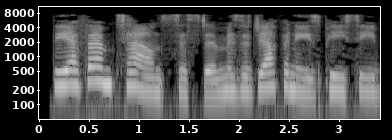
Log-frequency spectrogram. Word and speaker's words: Towns: make it clearer that the term was to be pronounced like the word towns rather them the potential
